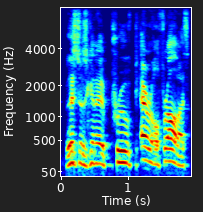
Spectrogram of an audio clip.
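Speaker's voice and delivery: put-on stilted, expository declaiming delivery. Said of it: "the only style of talking in this movie is like".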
